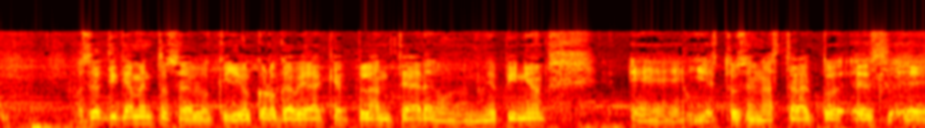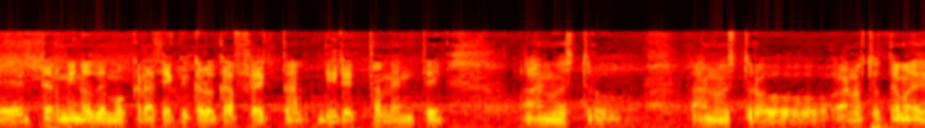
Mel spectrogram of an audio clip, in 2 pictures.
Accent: Basque Country, Spain; esto me toca a mí como vasco

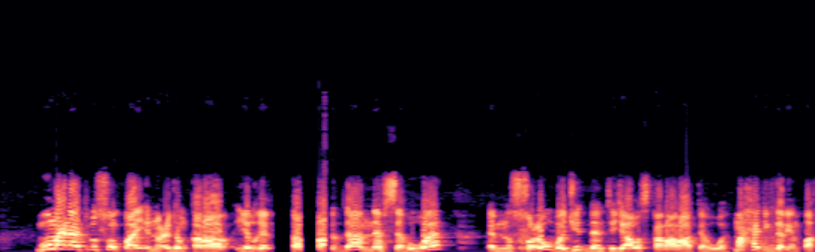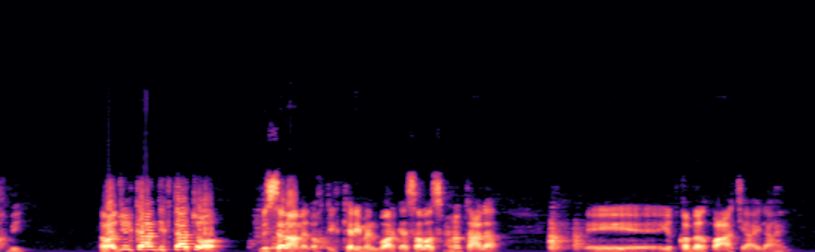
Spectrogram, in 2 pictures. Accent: Iraq; هذا احنا عراقيين ونعرف هذه المسائل

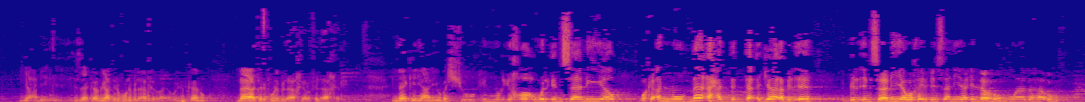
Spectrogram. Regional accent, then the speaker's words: Egypt; عندنا في مصر

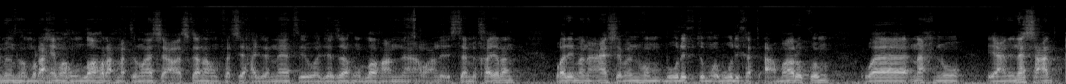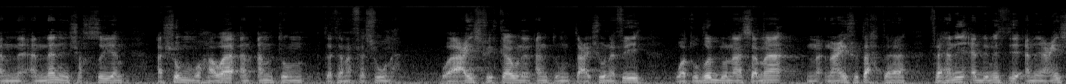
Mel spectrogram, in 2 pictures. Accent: Upper Egypt, Egypt; قريتي هي صغيرة الحج، ولكنها كبيرة جدا، تسع العالم كله

